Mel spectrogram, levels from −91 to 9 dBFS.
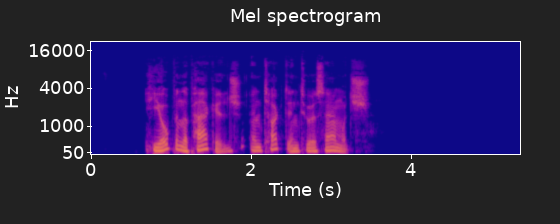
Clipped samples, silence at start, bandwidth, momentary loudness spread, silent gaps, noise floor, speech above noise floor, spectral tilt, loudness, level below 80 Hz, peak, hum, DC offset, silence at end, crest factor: under 0.1%; 0.7 s; 11.5 kHz; 10 LU; none; under -90 dBFS; over 61 dB; -6.5 dB/octave; -31 LUFS; -64 dBFS; -14 dBFS; none; under 0.1%; 1.9 s; 18 dB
